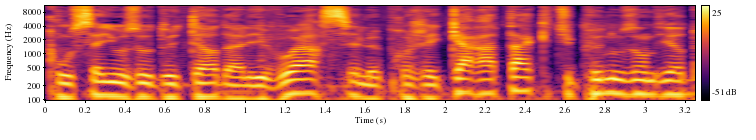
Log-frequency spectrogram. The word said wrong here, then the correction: Carac Attack: deux mots Ouais, il t'a oublié une syllabe. Carac Attack, ouais, c'est une.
